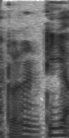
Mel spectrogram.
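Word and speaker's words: tolerantia: टॉलरेंटिया, टॉलरेंटिया उसको pronounce Latin में इस तरह करते हैं, विच मीन एडोंस, एडोंस का मतलब है बर्दाश्त।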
